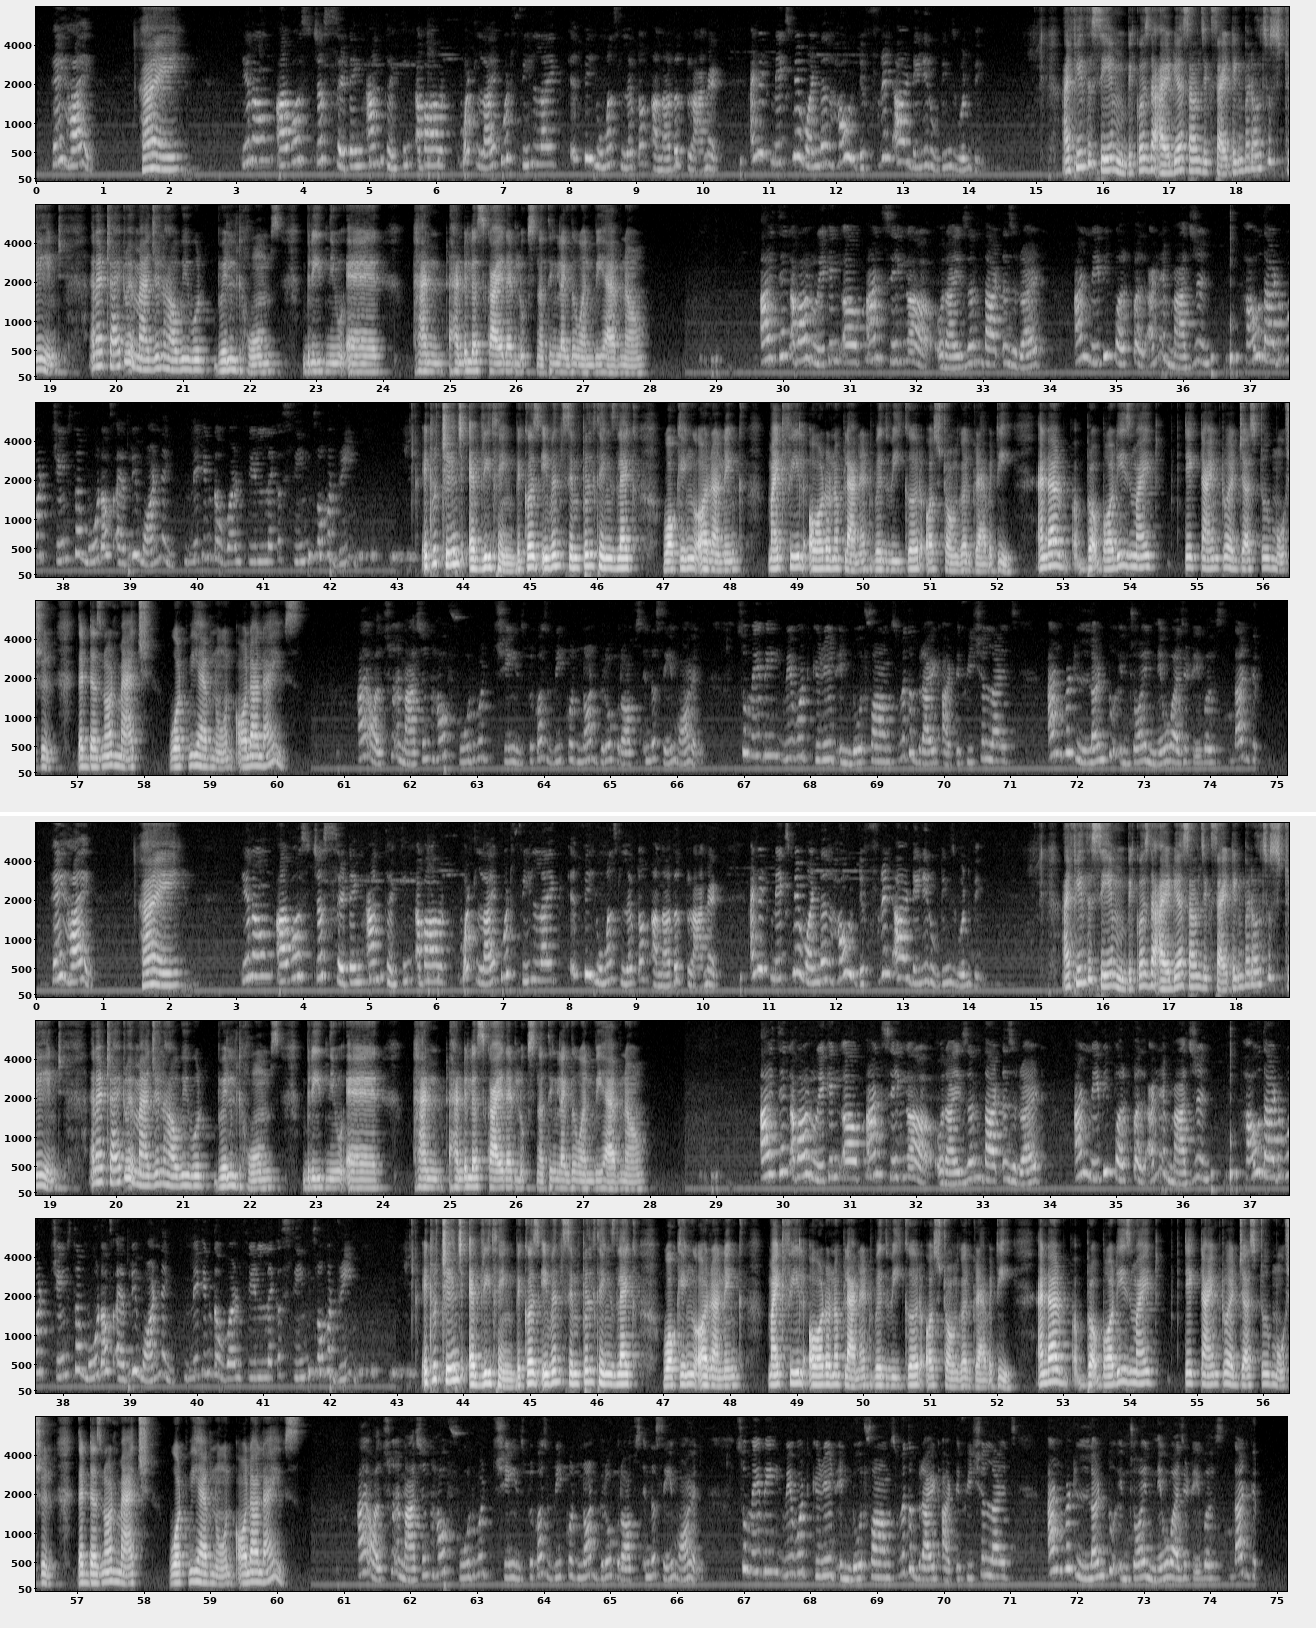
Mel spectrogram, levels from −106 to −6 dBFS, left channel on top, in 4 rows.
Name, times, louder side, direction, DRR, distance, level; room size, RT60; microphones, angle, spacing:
voice 1, 0.2-0.9 3.1-10.2 10.7-14.2 29.7-33.9 34.4-36.5 36.9-42.4 61.2-66.4 67.0-71.0 71.6-74.7, right 4 dB, 75° right, 0.9 m, -35 dB
voice 2, 1.6-2.2 15.4-19.2 19.6-22.5 22.8-24.0 24.5-27.9 36.7-36.9 41.7-41.9 42.6-42.7 43.2-48.2 48.6-52.2 52.6-54.4 54.8-58.1 58.4-60.2, right 2 dB, 20° right, 0.7 m, -27 dB
6.7 x 5.7 x 3.0 m
head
